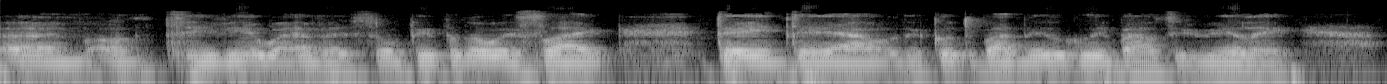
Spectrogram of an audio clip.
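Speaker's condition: Motor neuron disease; first physiotherapist Amy Parkes

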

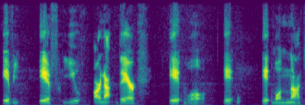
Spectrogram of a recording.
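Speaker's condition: Stuttering; stutter since about age 5 after shock and trauma, mute one year, 20 years speech therapy; age 51, over 40 years stuttering, still stutters, school speech therapy in Corpus Christi, Texas; stutter persists, blocks and repetitions since childhood, fluent when whispering, using accents or acting; repeated sounds, repeated words

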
